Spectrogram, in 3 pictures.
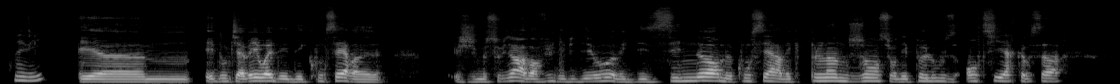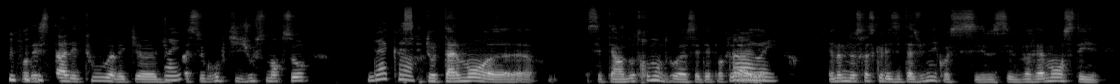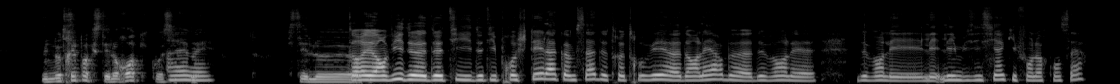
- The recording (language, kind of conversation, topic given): French, podcast, Quel morceau te donne à coup sûr la chair de poule ?
- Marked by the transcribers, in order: other background noise; stressed: "énormes"; chuckle; stressed: "rock"; tapping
